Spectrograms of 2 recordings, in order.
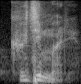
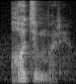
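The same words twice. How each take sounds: First: 거짓말이에요 with 거 turned into emphatic 그; colloquial 그짓말. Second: Said in the usual way. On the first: Shown as a demonstration. Preacher topping the plain word for a lie, 거짓말이에요 said colloquially as 그짓말이에요. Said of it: "아니, 거짓말도 아니고요". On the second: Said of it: "거짓말도 아니고요".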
